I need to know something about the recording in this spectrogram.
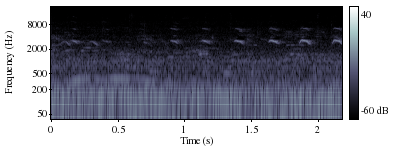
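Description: Faint, rapid high-pitched peeping from a small bird, about five short chirps a second in an even run.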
